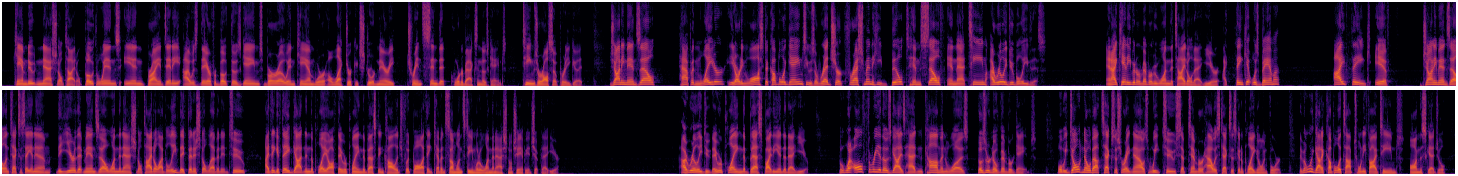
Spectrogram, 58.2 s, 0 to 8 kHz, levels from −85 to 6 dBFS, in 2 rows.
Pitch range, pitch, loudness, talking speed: 115-160 Hz, 135 Hz, -28 LUFS, 190 wpm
